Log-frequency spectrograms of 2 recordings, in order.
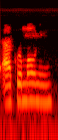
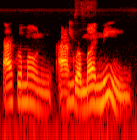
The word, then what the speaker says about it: Acrimony: Like, y'all seen that movie, Tyler Perry, Acrimony? Did I say it right? Mm-hmm. Acrimony. – You said it right the first time.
